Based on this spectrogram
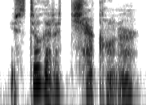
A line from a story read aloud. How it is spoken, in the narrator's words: mutter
